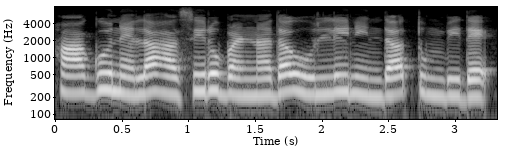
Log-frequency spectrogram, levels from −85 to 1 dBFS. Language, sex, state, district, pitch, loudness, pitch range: Kannada, female, Karnataka, Bangalore, 230 Hz, -15 LUFS, 220-245 Hz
